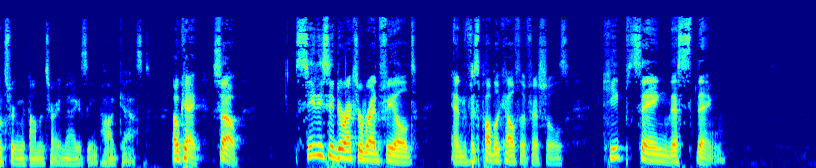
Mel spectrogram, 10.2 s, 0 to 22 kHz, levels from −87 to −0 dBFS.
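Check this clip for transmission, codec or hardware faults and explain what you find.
Two faults show up, both damaged data in a compressed stream, at 0.33 to 0.37 s and at 5.87 to 5.91 s. Corrupted bytes make the decoder misread those frames and lose sync, so the speech breaks into a short chirp or squawk lasting about 40 ms each time.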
